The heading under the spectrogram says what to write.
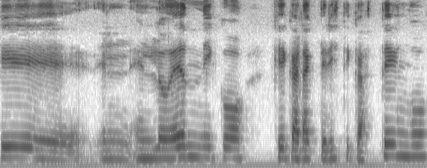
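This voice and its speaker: A woman is speaking. Her pace is very slow. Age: 60s. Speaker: adoptee and psychologist. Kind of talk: interview testimony.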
